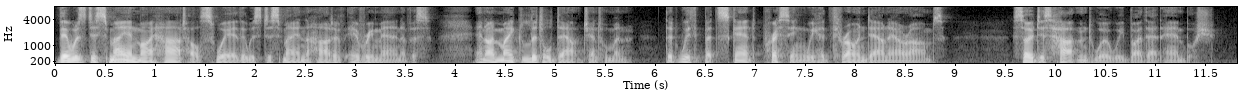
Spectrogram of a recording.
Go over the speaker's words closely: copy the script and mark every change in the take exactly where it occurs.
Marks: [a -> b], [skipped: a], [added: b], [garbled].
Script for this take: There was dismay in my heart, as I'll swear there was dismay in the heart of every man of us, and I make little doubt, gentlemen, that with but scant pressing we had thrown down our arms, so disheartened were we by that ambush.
There was dismay in my heart, [skipped: as] I'll swear there was dismay in the heart of every man of us, and I make little doubt, gentlemen, that with but scant pressing we had thrown down our arms, so disheartened were we by that ambush.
